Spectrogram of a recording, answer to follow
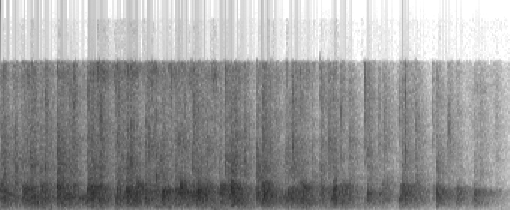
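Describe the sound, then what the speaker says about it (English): Audience applause for a returning speaker at an R user group meetup, a dense wash of clapping that holds steady for several seconds before thinning slightly toward the end. "please give a really warm applause for a repeat speaker"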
